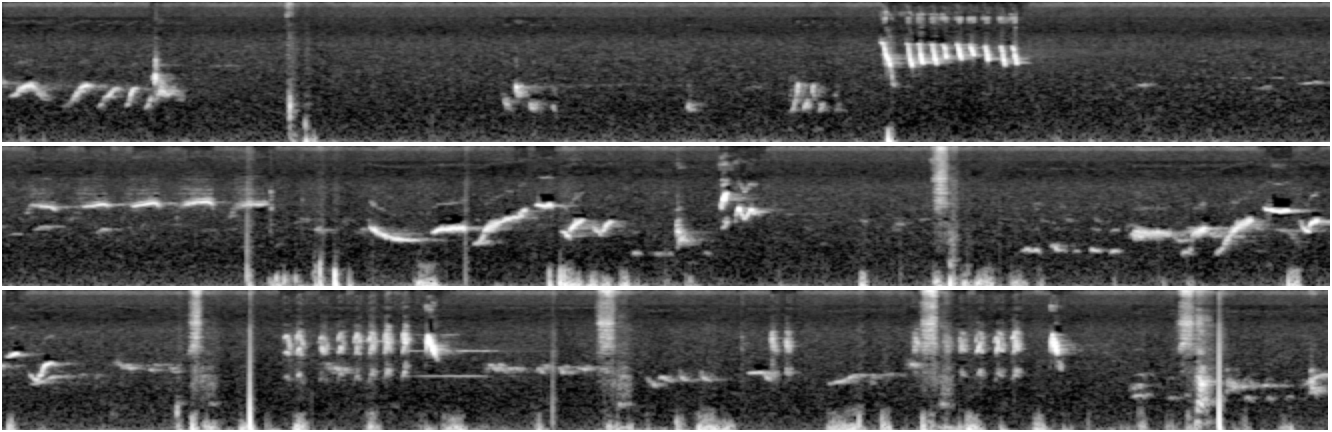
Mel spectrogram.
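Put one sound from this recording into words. A songbird sings close by in varied whistles, trills and chirps.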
